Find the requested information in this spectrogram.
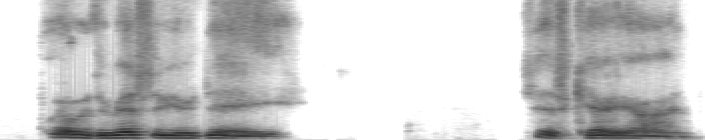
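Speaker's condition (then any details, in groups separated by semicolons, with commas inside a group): Parkinson's; on Parkinson's medication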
